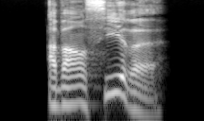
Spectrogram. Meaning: inflection of avancieren: 1. first-person singular present 2. singular imperative 3. first/third-person singular subjunctive I
- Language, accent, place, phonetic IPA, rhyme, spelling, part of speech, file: German, Germany, Berlin, [avɑ̃ˈsiːʁə], -iːʁə, avanciere, verb, De-avanciere.ogg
